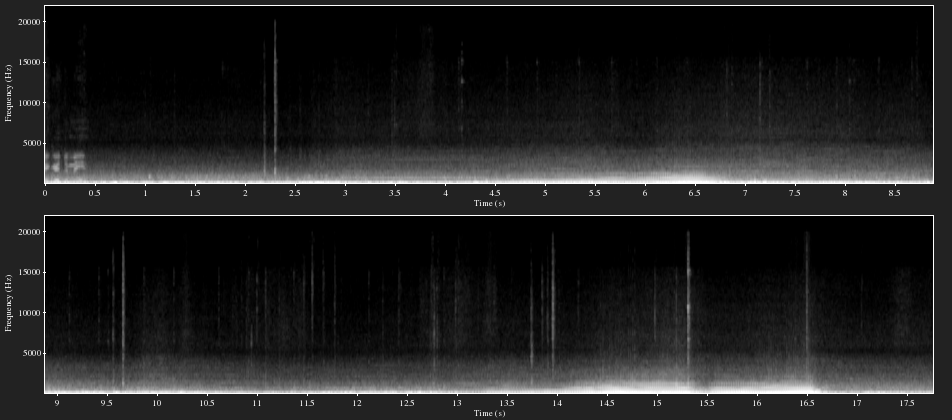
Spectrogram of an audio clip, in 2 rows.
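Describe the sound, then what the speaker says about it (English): A 2021 Chevrolet C8 Corvette Z51 with the Performance Package and a dual-clutch transmission, set to its loudest engine sound, revs up through rising sweeps twice, once midway and again near the end. It cruises more quietly in between, and someone talks over it. "I have my mode set to the loudest engine sound with everything else in comfort."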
